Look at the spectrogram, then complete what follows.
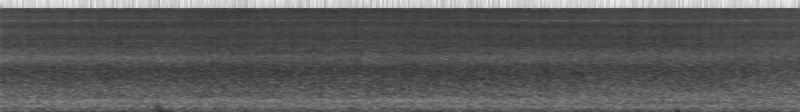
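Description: Small waterfall cascading down a stone wall into the river: a steady splash of falling water.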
